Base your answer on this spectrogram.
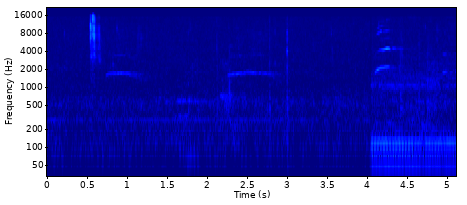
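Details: British Shorthair kittens in their first 30 days, born to Leo and Samel: two faint, thin, high cries, then a louder, harmonic-rich cry near the end over a sudden low rumbling background.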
